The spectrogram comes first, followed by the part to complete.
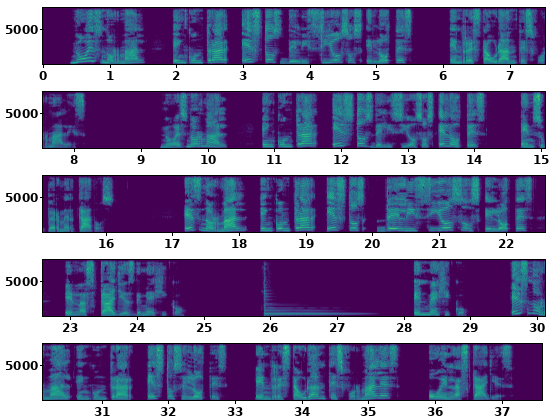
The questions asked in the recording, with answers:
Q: En México, ¿es normal encontrar estos elotes en restaurantes formales o en las calles?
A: Sí, en las calles.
